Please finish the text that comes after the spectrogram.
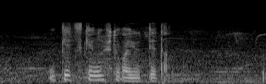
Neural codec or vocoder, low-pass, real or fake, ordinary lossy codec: none; 7.2 kHz; real; none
